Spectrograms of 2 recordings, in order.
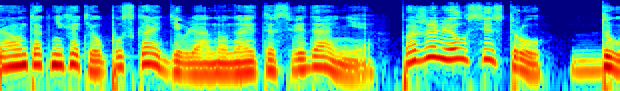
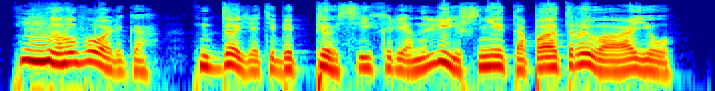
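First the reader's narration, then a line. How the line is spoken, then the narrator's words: Furious growl. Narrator (Russian): Верим зарычал от ярости и досады на собственную глупость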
